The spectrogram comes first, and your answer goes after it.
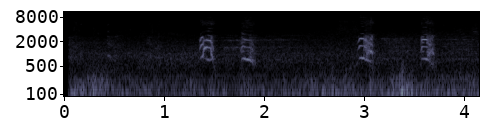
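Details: Pit bull named Brave Fighter's Odree at the "Осенний вальс" dog frisbee throwing-accuracy competition: four short, sharp barks in two pairs, each pair about half a second apart, over steady low outdoor rumble.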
